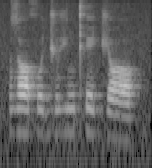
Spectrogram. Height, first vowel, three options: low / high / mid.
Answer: low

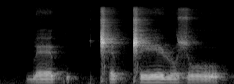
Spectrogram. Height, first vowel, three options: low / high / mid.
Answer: mid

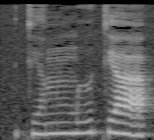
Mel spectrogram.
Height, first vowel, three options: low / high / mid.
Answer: low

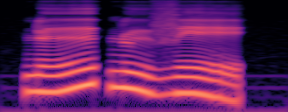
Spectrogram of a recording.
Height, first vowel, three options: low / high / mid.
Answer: mid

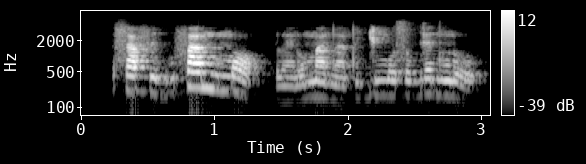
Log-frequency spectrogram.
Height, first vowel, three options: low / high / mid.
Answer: low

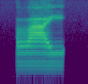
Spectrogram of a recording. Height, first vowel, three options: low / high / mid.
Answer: low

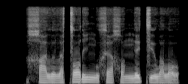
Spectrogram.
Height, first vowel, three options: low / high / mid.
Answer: low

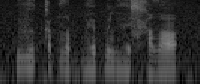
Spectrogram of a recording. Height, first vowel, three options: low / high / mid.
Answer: high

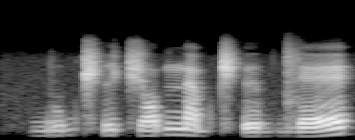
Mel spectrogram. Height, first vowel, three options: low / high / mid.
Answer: high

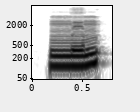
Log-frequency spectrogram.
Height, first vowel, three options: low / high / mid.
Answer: high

